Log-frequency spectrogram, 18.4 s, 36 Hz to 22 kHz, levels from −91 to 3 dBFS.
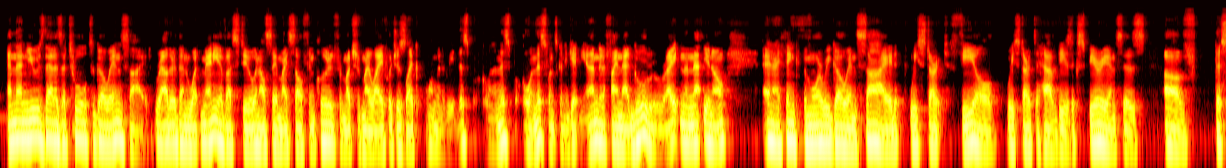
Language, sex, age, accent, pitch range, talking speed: English, male, 30-49, American, 80-95 Hz, 270 wpm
